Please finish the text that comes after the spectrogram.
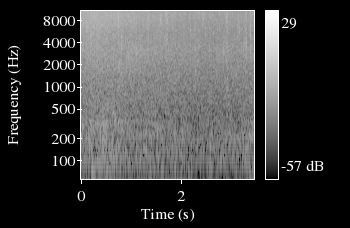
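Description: Steady rain falls continuously late at night, heard from inside a home, a dense even hiss of drops spread across the whole clip, moderately loud, with no voices.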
